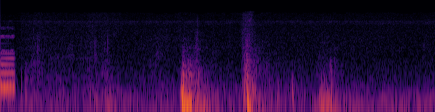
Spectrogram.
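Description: Three soft, low thuds about a second in, each a short knock or bump, over a quiet steady background hum.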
